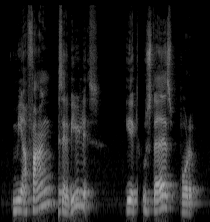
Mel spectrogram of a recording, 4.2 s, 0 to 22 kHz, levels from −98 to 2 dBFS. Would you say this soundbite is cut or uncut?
cut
